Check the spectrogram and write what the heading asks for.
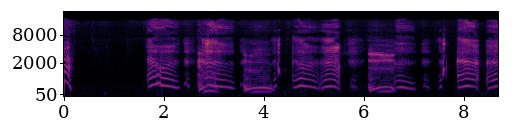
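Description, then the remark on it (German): A baby girl who is just starting to talk babbles in a home recording, a string of high, sing-song vocal bursts with rising and falling pitch, pausing briefly between phrases, loud and clear with no adult talking. “die Bambina und die Frage geht dann an dich, ob das quasi ähnlich ist, fängt jetzt an, so richtig zu erzählen.”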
